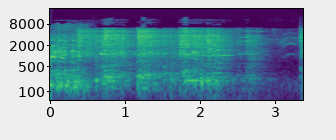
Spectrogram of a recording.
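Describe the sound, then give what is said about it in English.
A horse neighs loudly in a long, wavering whinny that rises and falls for several seconds, with no one talking over it. “Well, this is where we leave the horses and continue on foot.”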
